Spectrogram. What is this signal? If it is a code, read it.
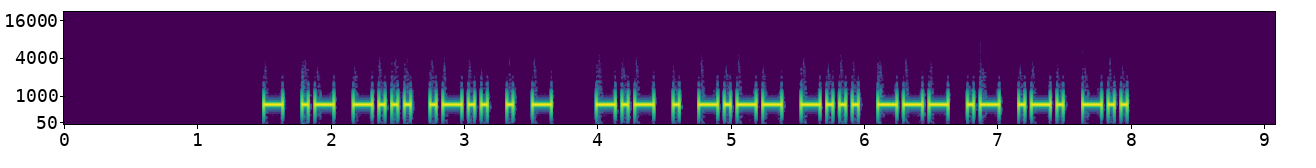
Morse code, heard as a keyed tone, about 25 wpm, 700 Hz. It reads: TABLET KEYBOARD
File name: practice / 25wpm / Difficult Words with Hints - 25wpm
